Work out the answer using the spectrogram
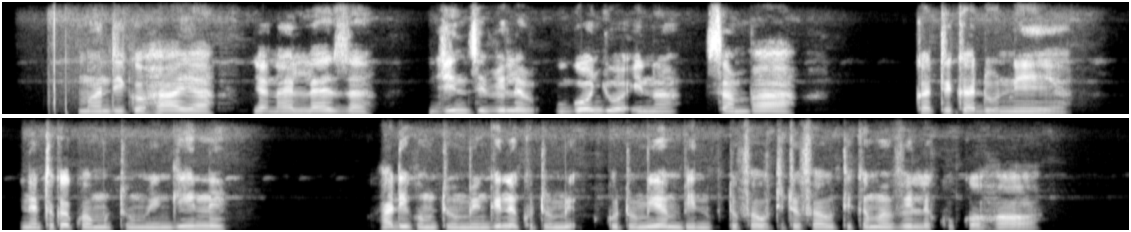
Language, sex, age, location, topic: Swahili, male, 25-35, Kisumu, education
